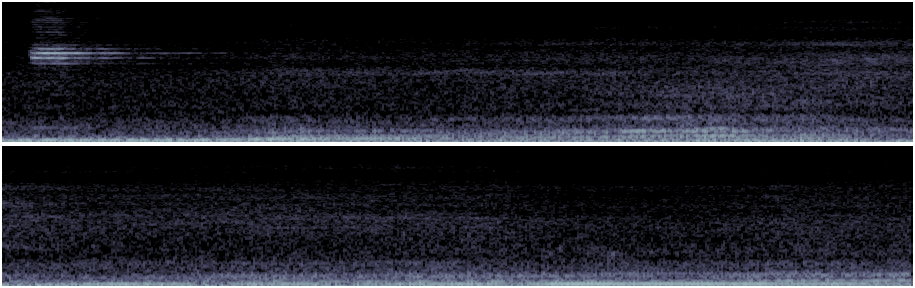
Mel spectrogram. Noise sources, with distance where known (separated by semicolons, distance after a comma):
engine of unclear size; car horn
